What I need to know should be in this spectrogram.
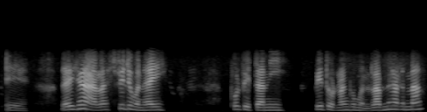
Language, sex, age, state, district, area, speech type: Bodo, female, 30-45, Assam, Baksa, rural, conversation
